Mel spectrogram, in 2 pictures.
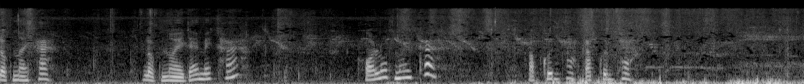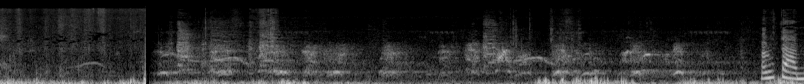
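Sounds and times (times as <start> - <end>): wind rumble on microphone: 4.5 - 12.0, 12.6 - 16.0
faint farm animal calls: 5.3 - 9.1.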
